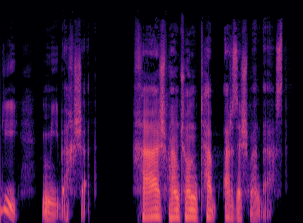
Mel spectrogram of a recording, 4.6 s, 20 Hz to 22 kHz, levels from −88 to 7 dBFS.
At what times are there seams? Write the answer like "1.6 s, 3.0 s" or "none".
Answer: 1.9 s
